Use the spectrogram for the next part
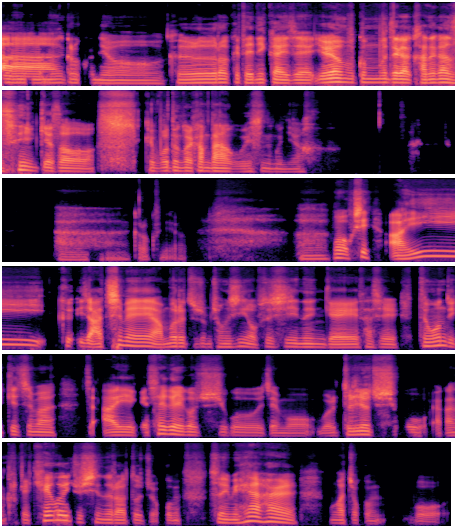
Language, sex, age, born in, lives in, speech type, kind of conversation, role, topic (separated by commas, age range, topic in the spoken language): Korean, male, 25-29, South Korea, South Korea, conversation, advice, advisor, 간단하고 지속 가능한 아침 습관을 어떻게 설계하고 꾸준히 유지할 수 있을까요?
